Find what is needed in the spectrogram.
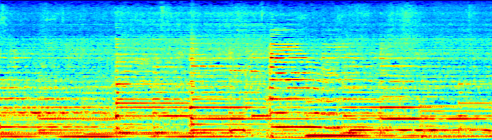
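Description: Live rock band playing a slow, guitar-led passage: guitar chords ringing over held bass notes, the chords changing every second or so.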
